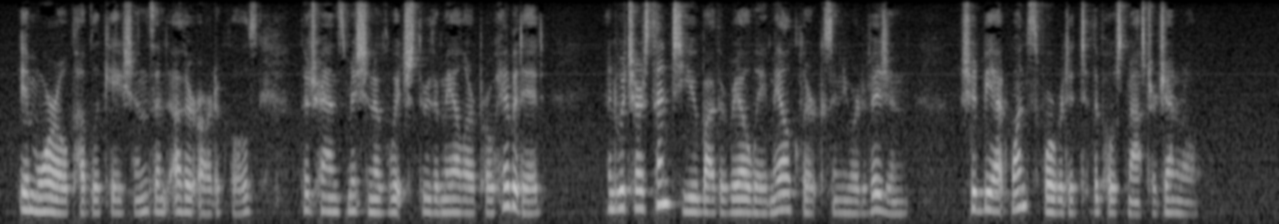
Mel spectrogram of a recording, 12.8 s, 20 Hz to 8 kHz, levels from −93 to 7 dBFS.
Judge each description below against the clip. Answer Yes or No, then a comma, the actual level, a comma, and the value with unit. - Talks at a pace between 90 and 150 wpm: No, average, 175 wpm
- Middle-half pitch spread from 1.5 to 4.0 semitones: Yes, average, 3.0 semitones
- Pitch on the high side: No, medium, 180 Hz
